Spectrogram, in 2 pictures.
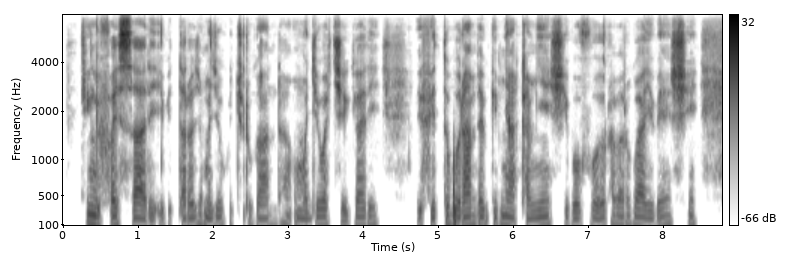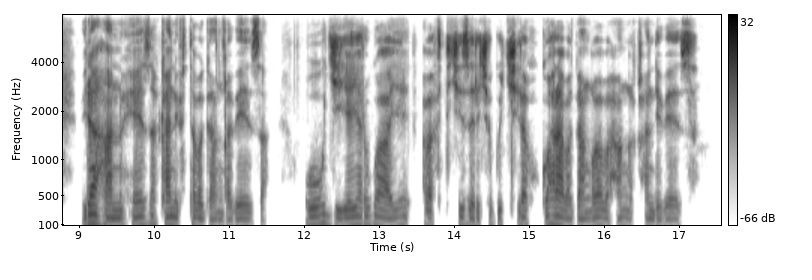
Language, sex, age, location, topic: Kinyarwanda, male, 25-35, Kigali, health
